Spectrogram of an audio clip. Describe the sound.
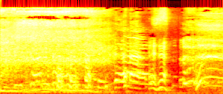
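Forceful, open-mouthed lion's breath exhales from a yoga breathing practice rush out as loud, breathy hisses, mixed with voices chuckling and laughing throughout.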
